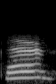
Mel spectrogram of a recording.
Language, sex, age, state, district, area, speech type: Bodo, female, 30-45, Assam, Chirang, rural, conversation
